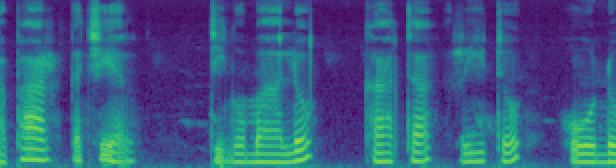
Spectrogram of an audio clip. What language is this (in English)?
Luo (Kenya and Tanzania)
